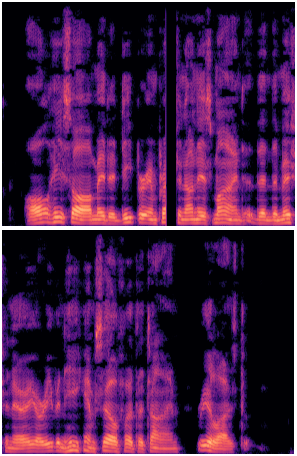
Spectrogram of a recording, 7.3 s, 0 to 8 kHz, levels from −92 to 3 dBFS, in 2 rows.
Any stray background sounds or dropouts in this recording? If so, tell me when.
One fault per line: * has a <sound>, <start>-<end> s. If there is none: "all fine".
* has a dropout, 2.0-2.2 s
